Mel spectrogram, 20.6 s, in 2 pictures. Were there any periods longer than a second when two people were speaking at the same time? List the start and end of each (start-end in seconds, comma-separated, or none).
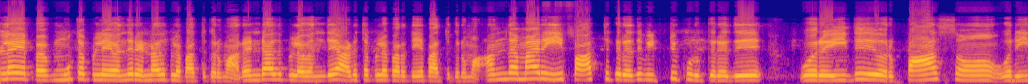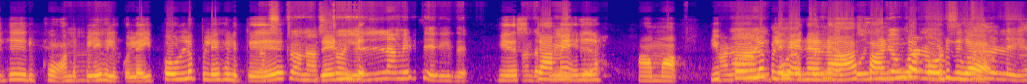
17.5-20.0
